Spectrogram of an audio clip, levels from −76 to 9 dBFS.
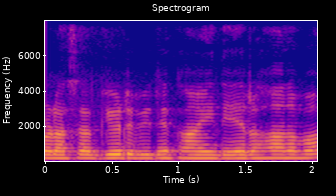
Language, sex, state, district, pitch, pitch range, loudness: Bhojpuri, female, Uttar Pradesh, Gorakhpur, 195 Hz, 195-200 Hz, -15 LUFS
